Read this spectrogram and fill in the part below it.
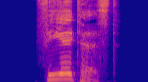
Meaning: inflection of fehlen: 1. second-person singular preterite 2. second-person singular subjunctive II
- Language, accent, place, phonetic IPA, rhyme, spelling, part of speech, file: German, Germany, Berlin, [ˈfeːltəst], -eːltəst, fehltest, verb, De-fehltest.ogg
